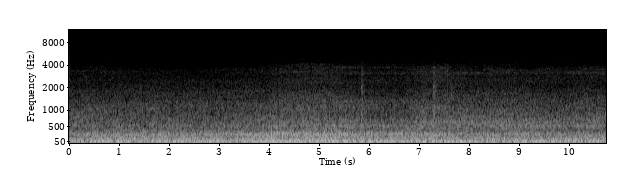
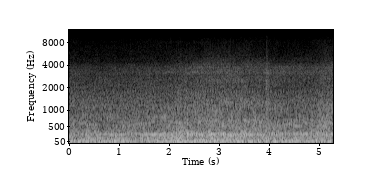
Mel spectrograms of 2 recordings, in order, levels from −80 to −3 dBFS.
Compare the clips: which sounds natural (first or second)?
first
